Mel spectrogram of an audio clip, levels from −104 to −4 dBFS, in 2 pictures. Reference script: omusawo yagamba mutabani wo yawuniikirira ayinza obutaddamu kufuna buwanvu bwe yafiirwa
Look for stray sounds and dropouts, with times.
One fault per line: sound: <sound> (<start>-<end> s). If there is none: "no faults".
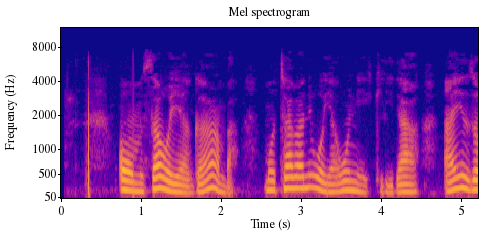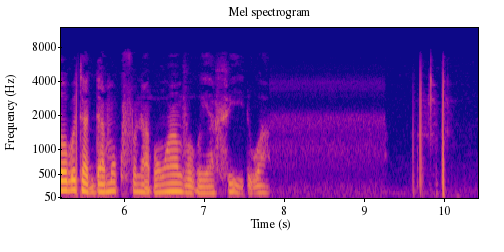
no faults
